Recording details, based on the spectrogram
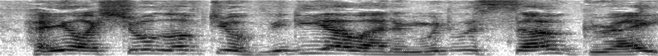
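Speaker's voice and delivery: put-on strong Birmingham accent. Speaker quoting a man who praised his video, put-on strong birmingham accent. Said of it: "he's got this strong Birmingham accent".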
